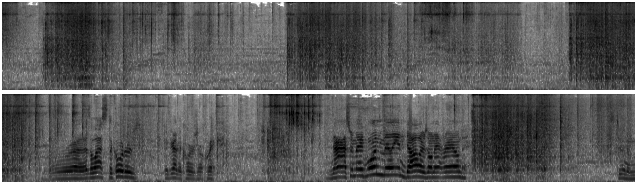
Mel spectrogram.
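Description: Coins clatter and jingle as they drop and slide in a coin machine.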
